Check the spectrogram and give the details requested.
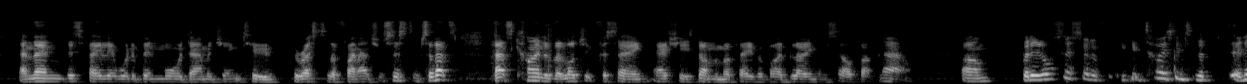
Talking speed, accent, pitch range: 225 wpm, British, 135-185 Hz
